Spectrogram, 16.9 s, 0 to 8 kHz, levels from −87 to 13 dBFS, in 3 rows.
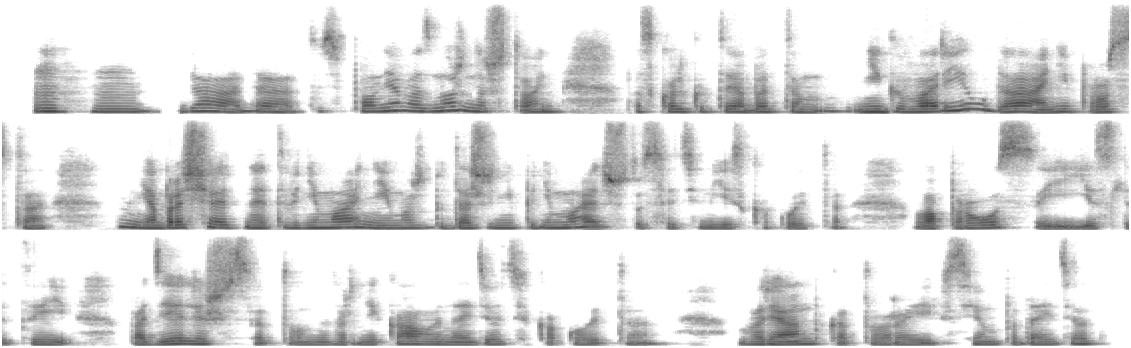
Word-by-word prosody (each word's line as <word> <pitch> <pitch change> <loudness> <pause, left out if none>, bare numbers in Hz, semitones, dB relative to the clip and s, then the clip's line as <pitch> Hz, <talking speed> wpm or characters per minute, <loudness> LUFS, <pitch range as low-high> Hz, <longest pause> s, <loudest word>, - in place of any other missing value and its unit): Мгм. 215 -1 0
Да, 220 -1 +2
да. 200 -4 0
То 195 - -13
есть, 230 +2 -2
вполне 230 +4 +2
возможно, 245 0 +3
что 210 0 -2
он 195 0 -1 0.3
поскольку 205 0 -2
ты 195 0 -1
об 195 - +2
этом 195 +4 -2
не 195 0 +6
говорил, 205 - +4
да. 205 -4 +5
Они 185 +3 +3
просто, 190 -2 -2 0.3
ну, 250 -3 +2
не 195 - +3
обращают 200 +1 +5
на - - 0
это 190 +1 -5
внимание 190 +1 +3
и, - - -2
может 185 +1 -3
быть, - - -6
даже 185 0 +2
не 180 - -1
понимают, 195 - +1
что - - +4
с - - -4
этим - - -7
есть 85 0 -5
какой-то - - -9 0.3
вопрос. 185 +6 +2
И, 150 - -1
если 155 +2 -3
ты 165 -2 -5 0.2
поделишься, 185 +4 0
то - - -9
наверняка 160 +3 -2
вы 170 -1 -3
найдете 155 +3 -4
какой-то 205 - -7 0.4
вариант, 170 +3 +2
который 160 +5 -5
всем 190 -8 -5
подойдет. 185 +3 -4
195 Hz, 175 wpm, -25 LUFS, 175-210 Hz, 0.4 s, не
